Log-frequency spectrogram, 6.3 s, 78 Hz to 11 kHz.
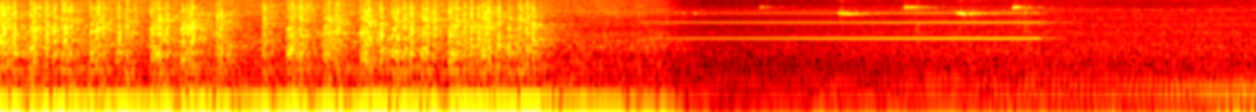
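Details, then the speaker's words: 1954 Chrysler New Yorker 331 Hemi, over 50 years in a salvage yard: heavy lumpy thumping for three seconds, then it shuts off; carburetor pouring fuel while running, owner suspects sticking float, needs rebuild and tune-up. "Well, it runs, folks. Not real happy. Take this off. Flying all over the place. Pouring fuel."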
